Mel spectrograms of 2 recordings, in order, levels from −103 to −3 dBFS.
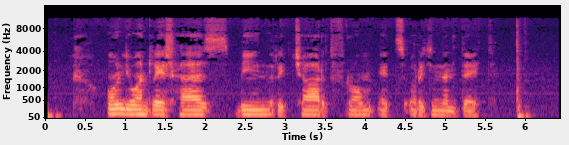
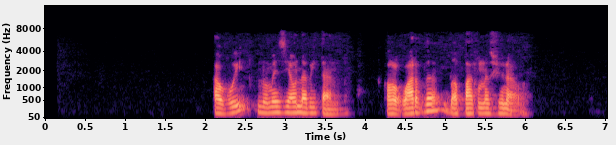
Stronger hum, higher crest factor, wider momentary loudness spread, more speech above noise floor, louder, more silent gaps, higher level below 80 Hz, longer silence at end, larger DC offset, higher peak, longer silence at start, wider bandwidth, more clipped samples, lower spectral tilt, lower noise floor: neither; about the same, 20 dB vs 22 dB; first, 16 LU vs 10 LU; second, 19 dB vs 65 dB; about the same, -25 LUFS vs -24 LUFS; neither; first, -44 dBFS vs -66 dBFS; second, 0.4 s vs 1 s; neither; about the same, -6 dBFS vs -4 dBFS; second, 0.05 s vs 2.1 s; first, 11.5 kHz vs 7.4 kHz; neither; second, -5.5 dB/octave vs -9 dB/octave; second, -43 dBFS vs -88 dBFS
